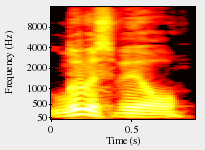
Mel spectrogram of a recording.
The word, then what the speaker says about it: Louisville: a town in Mississippi spelled the exact same way and it's pronounced Lewisville there you go Dynamite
